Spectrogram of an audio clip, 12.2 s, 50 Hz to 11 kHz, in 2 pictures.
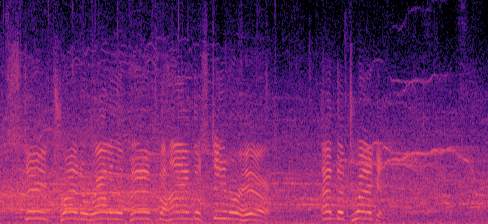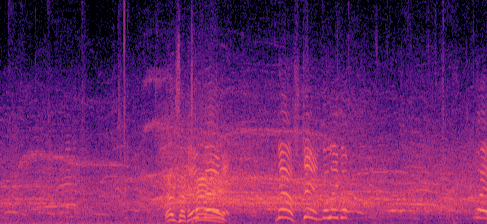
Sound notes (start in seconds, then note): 6.4 crowd cheers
